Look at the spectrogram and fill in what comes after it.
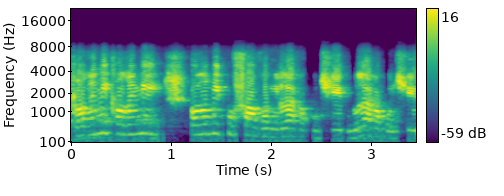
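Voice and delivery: repeated, clinging, desperate, pleading cry. Retelling a dream where the cousin begged to be taken along: imitating a desperate plea. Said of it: "e ele vinha pra mim assim".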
